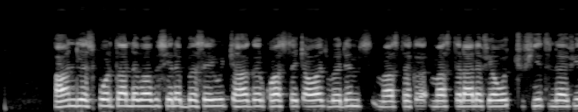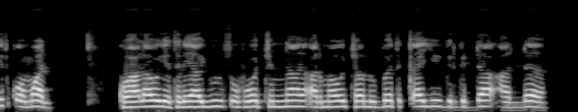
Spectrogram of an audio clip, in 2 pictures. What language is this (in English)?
Amharic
